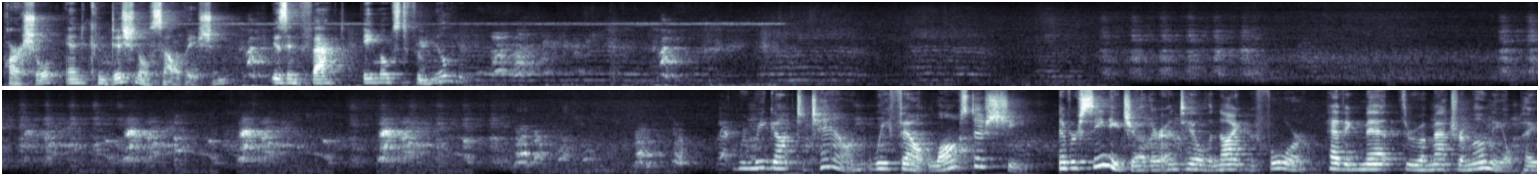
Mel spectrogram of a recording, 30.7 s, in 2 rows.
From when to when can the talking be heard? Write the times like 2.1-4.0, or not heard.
0.0-4.7, 22.5-30.6.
